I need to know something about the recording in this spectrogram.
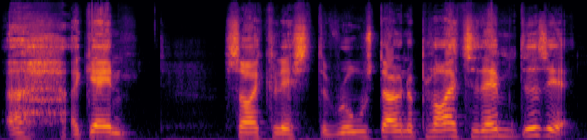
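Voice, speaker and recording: A man's voice: fairly high pitch, unhurried, a bit bright. Middle-aged British male vlogger, bunged up with a cold, blunt grumbling driving commentary from the driver's seat. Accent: British English. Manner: blunt and grumbling, swears casually. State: stuffy nose from a cold. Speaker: dash cam vlogger. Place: inside his car while driving.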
